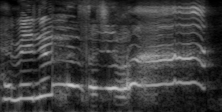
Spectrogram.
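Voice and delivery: high drawn-out cry of protest; wailing shout. Acted. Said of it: "Benim ne suçum var be?".

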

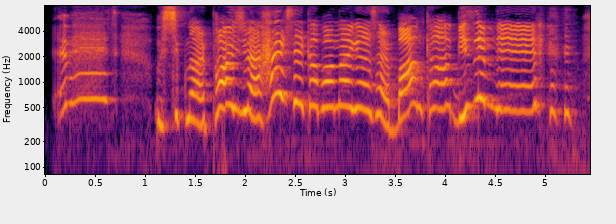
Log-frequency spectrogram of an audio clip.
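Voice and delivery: loud, high, laughing cheer; triumphant excitement. Real, not acted. Bank shuts down and she claims it, loud laughing cheer. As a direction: crow with glee as the bank is ours.

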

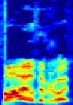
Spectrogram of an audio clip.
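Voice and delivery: loud, grand TV host catchphrase; playful loud impression of a TV host; Ricardo Montalban. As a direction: call it out like a show's welcoming host. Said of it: "And Ricardo Montalban".

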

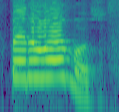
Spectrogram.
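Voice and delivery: high, loud burst of hype; loud, high-pitched battle cry; rallying cry. Real, not acted. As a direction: call it out high and punchy, falling at the end.

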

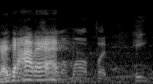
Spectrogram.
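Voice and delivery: put-on high, slow drawn-out kids' "I got it!"; mock kid's call. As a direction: imitate young players calling the ball. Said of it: "everyone's like".

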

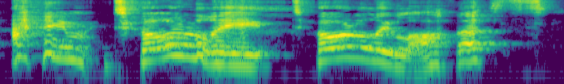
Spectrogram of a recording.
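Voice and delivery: ordinary talk, nothing marked

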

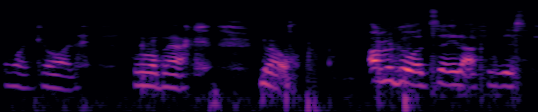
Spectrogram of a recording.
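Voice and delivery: ordinary talk

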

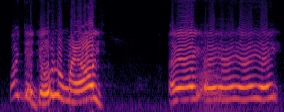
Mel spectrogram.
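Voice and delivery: high, loud, urgent yelps; alarmed outcry. Acted. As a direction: call out in mounting alarm to a friend. Alarmed by insulting comments online. (giọng cao, to, hốt hoảng)

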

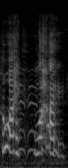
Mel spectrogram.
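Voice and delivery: high terrified yelling, breaking into laughing sobs; scream, then laugh-cry out of fright; scared scream. Real, not acted. Streamer jump-scared by a horror game, shrieking then laugh-crying.

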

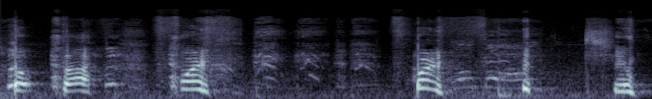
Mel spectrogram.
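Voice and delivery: breaking into laughter mid-sentence; words squeezed out through giggles; laughing. Real, not acted. Laughing at colleague's mosquito mishap.

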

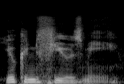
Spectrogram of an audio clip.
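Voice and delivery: low, slow and courteous; understated gentleman's reply, softly spoken; gentlemanly air. A narrator's reading. Athos modestly answering thanks, gentlemanly. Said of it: "with his gentlemanly air".

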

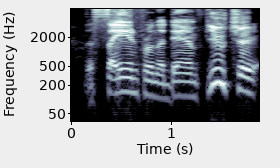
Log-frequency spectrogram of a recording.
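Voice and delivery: usual speaking voice

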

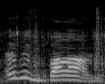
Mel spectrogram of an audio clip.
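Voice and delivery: talking through a mouthful; chewing while talking; mouth full. Real, not acted. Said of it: "Sorry for talking with my mouth full".

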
